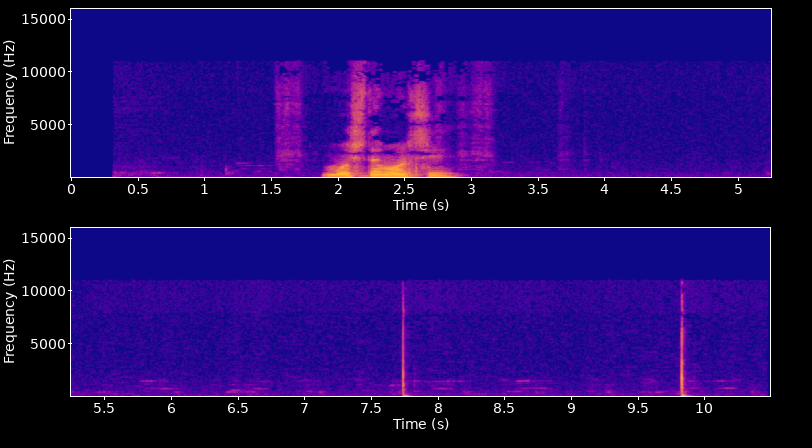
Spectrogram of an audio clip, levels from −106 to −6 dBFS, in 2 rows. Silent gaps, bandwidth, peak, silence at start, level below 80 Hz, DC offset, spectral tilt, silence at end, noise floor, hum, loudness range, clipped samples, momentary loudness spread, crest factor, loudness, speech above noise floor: none; 11 kHz; -4 dBFS; 1.9 s; -58 dBFS; under 0.1%; -7 dB/octave; 0.6 s; -81 dBFS; none; 15 LU; under 0.1%; 24 LU; 28 dB; -26 LUFS; 58 dB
